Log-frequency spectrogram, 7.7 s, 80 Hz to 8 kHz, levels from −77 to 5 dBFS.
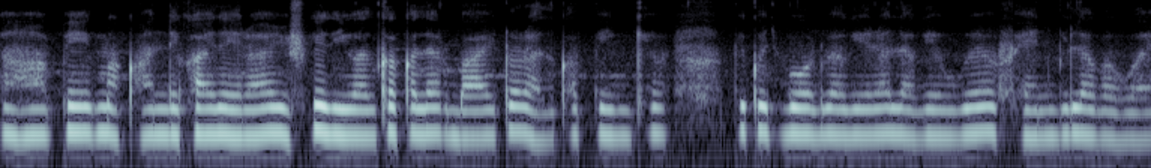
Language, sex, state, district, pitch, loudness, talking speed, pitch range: Hindi, female, Bihar, Darbhanga, 205 Hz, -20 LUFS, 220 wpm, 195-210 Hz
